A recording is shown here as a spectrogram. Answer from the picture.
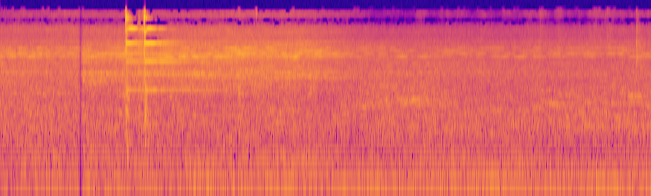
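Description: Shopping-mall ambience: a steady background hum and murmur. About one and a half seconds in, two sharp metallic strikes in quick succession ring with a clear, bell-like tone for about a second.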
